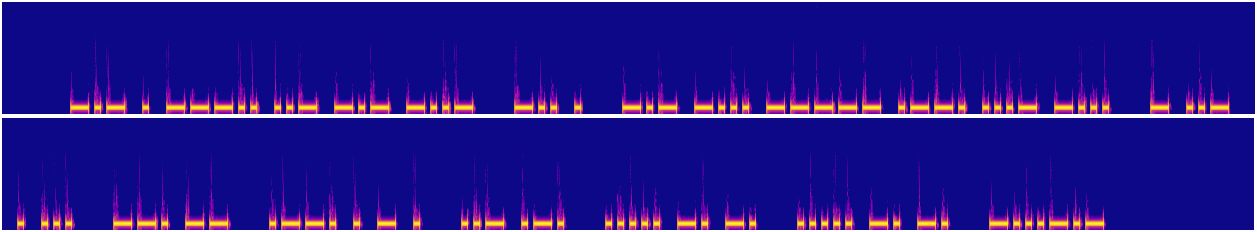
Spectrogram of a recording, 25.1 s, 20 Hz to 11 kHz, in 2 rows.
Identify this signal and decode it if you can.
Morse code, heard as a keyed tone, about 20 wpm, 700 Hz. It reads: KE8UKX DE KB0PVB TU ES GM PETE UR 5NN 5NN <BK>
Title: POTA QSO Practice - 20wpm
